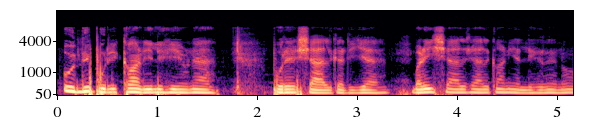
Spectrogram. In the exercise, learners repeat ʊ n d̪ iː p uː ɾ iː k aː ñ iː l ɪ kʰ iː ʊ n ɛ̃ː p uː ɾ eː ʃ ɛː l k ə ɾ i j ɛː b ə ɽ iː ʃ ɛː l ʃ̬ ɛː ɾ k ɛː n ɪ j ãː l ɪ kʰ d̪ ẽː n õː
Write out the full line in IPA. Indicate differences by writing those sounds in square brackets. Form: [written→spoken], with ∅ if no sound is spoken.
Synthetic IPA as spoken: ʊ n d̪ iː p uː ɾ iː k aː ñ iː l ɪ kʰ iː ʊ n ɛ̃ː p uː ɾ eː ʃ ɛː l k ə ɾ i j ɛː b ə ɽ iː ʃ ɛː l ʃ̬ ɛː [ɾ→l] k [ɛː→aː] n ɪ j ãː l ɪ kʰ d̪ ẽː n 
